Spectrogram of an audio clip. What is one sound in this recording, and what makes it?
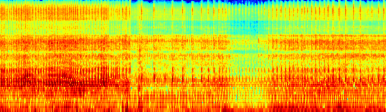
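Wind rumbles across a microphone while riding.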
